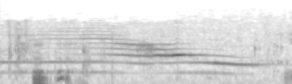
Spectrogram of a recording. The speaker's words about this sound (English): Nobody's going to hurt you, kitty, no. How about some milk, huh?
